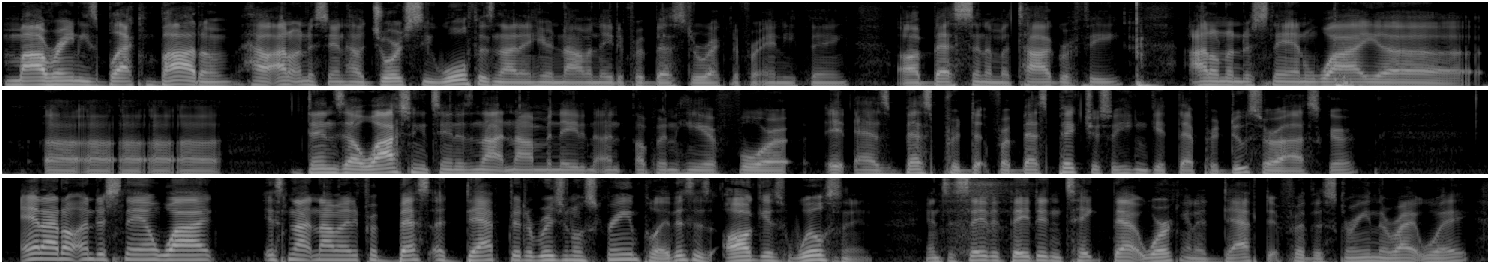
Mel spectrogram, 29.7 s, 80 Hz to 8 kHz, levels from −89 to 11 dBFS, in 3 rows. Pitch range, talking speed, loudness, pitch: 105-135 Hz, 190 wpm, -34 LUFS, 115 Hz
